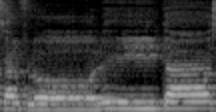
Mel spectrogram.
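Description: A man singing a Maltese hymn to Saint George, holding long, slow notes, with short breaks between them.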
